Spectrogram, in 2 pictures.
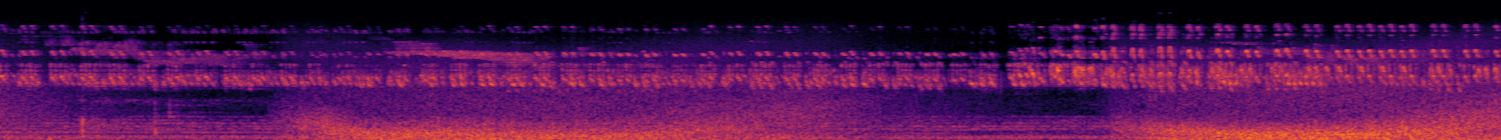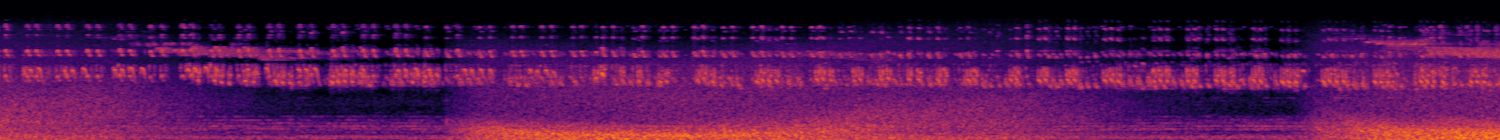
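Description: Falconet calling: rapid, high-pitched chattering notes repeated without a break, over a rushing background noise that fades out briefly every seven or eight seconds.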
